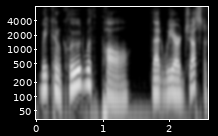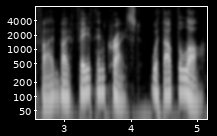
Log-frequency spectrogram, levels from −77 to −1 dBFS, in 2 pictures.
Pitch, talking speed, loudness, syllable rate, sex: 115 Hz, 175 wpm, -20 LUFS, 4.5 syllables/s, male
